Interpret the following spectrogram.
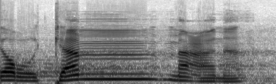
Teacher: لا يبقى من الباء شيء، لكن إن كان الأول حرف إطباق فإنه يبقى أثر الإطباق واضحا. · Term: إضغام المتجانسين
